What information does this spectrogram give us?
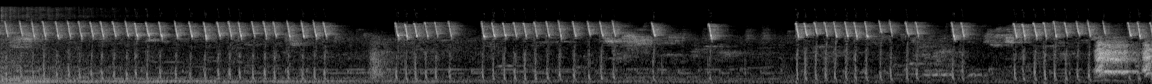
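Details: Olive-backed sunbird (konin) delivering dense, long song filled with cililin phrases, recorded for training songbirds: long runs of rapid high ticking trills lasting several seconds, briefly pausing, then resuming, with a short lower note near the end.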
